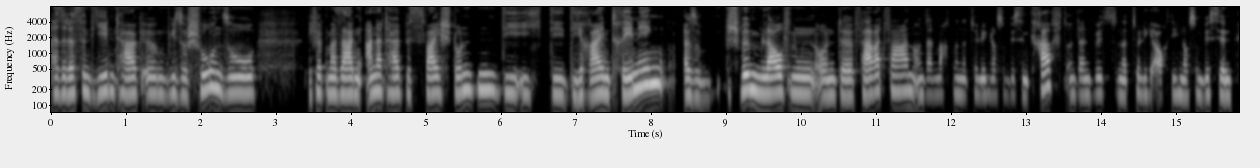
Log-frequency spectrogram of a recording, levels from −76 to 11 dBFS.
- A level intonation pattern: Yes, narrow, 2.0 semitones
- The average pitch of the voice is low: No, medium, 175 Hz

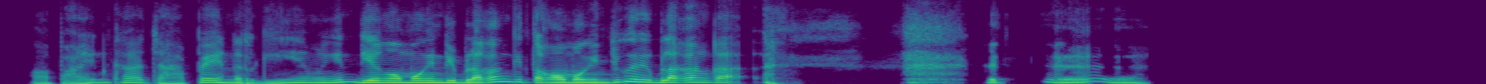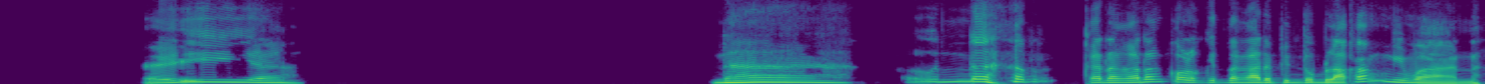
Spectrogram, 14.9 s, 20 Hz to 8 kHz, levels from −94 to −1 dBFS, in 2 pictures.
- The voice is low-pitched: No, medium, 180 Hz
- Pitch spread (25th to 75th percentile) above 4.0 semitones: Yes, average, 5.0 semitones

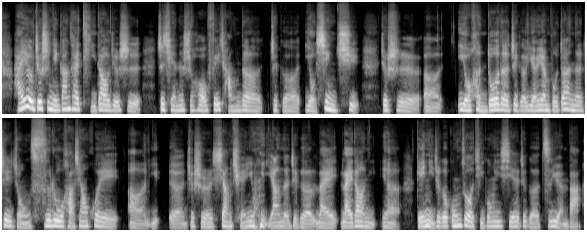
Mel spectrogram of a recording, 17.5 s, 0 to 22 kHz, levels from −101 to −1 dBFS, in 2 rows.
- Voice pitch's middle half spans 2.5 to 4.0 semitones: Yes, average, 3.4 semitones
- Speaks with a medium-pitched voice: Yes, medium, 160 Hz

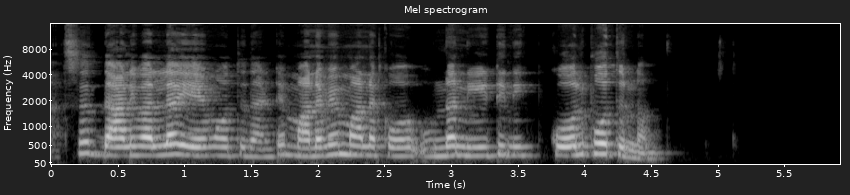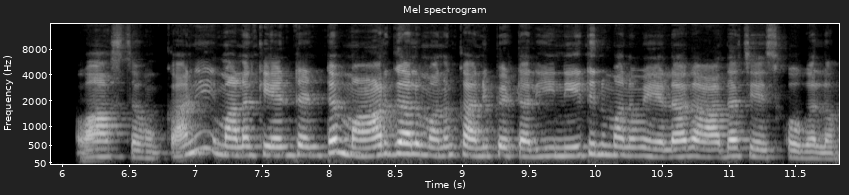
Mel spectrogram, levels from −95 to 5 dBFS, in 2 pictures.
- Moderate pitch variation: No, narrow, 2.2 semitones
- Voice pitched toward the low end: No, high, 230 Hz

